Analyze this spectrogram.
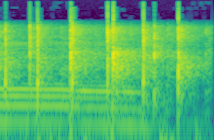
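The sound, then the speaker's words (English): A brief round of applause: about eight sharp, irregular handclaps in quick succession over a second, fairly loud, with a faint steady hum underneath. “So, round of applause.”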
